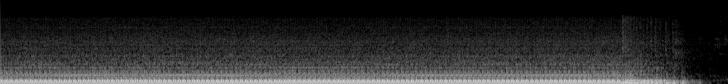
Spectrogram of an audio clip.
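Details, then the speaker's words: Exocet with a new fabricated stainless 2.5-inch slant-tip tailpipe extending past the bumper, after fender-bender repair: deep, loud, even straight-pipe roar and steady throb, then shut-off; sounds as before but no longer from underneath the car, no leaks or rattles. "It sounds exactly like it did straight piped, but now it doesn't sound like it's coming out from underneath the car, which is great."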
